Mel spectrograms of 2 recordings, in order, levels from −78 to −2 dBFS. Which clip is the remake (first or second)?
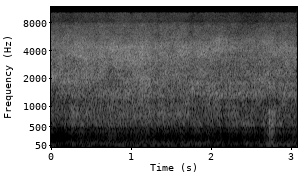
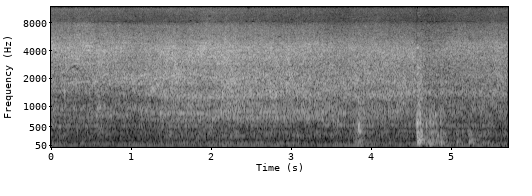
first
